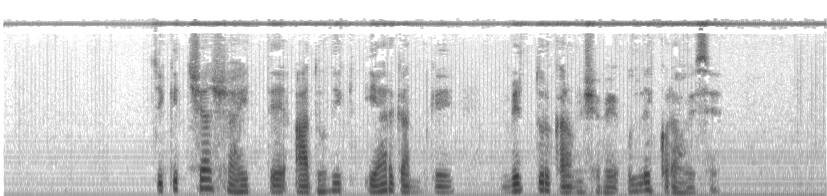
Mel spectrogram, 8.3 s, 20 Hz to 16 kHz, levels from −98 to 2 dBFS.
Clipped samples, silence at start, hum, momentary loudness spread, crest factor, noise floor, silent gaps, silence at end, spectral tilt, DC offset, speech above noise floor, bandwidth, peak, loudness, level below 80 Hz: under 0.1%; 0.05 s; 50 Hz at -55 dBFS; 21 LU; 24 dB; -50 dBFS; none; 0 s; -4 dB/octave; under 0.1%; 21 dB; 11.5 kHz; -8 dBFS; -29 LUFS; -54 dBFS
